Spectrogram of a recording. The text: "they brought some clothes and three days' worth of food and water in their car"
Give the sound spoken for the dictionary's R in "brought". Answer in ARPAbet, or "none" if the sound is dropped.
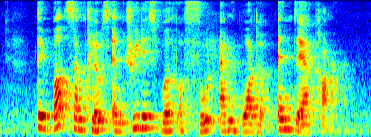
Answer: none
